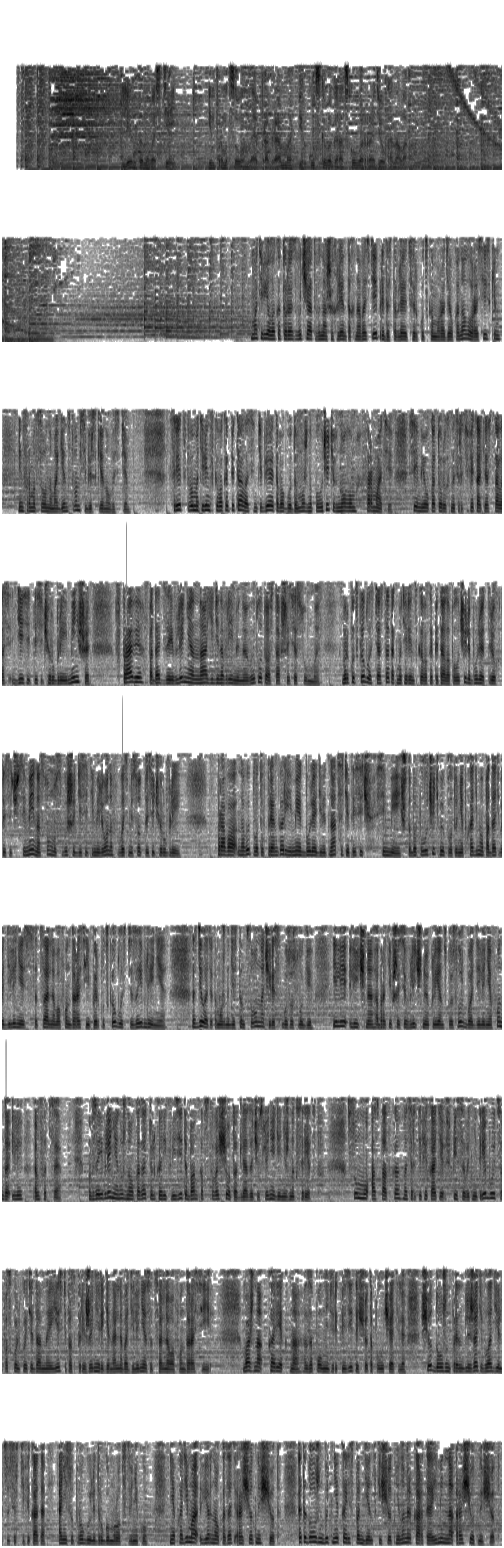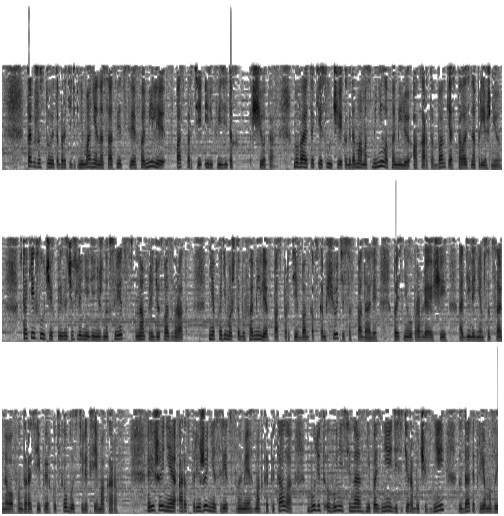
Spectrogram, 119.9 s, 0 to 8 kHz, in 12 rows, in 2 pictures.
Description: Выпуск новостей в подкастах газеты «Иркутск» от 10.10.2024 № 1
